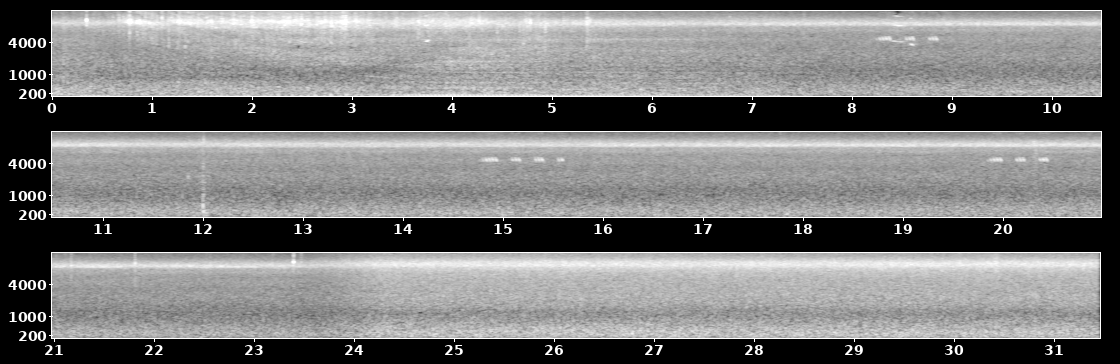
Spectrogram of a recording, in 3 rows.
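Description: A motorcycle rides past on a gravel track, its engine loud for the first several seconds and then fading out. After that a steady outdoor hiss remains, with a few brief high chirps, and from about 24 seconds in the louder, steady rush of a fast-flowing river.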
